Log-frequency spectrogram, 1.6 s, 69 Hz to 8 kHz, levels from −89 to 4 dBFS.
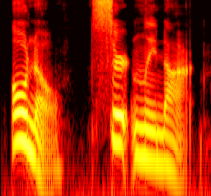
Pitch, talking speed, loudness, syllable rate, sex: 185 Hz, 150 wpm, -18 LUFS, 5.4 syllables/s, female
